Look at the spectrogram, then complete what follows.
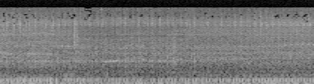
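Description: Indian Challenger motorcycle's V-twin engine running steadily with a deep, pulsing low rumble as the bike rolls along.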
